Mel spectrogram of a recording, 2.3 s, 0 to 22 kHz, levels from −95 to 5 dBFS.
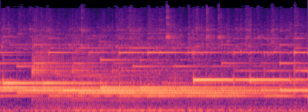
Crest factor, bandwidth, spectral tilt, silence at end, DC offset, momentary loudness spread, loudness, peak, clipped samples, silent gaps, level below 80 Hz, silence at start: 12 dB; 17.5 kHz; -2 dB/octave; 0 s; under 0.1%; 2 LU; -14 LUFS; -2 dBFS; under 0.1%; none; -34 dBFS; 0 s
